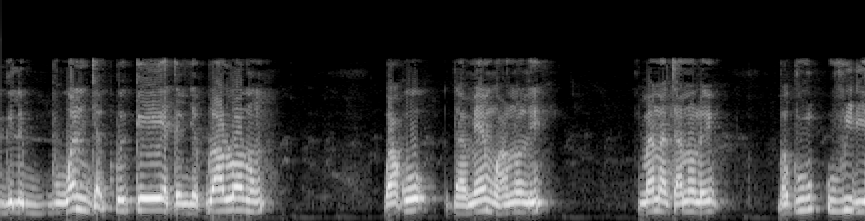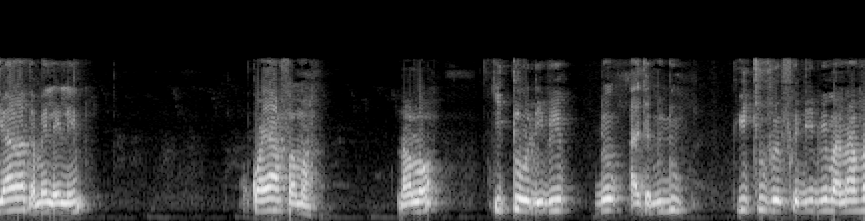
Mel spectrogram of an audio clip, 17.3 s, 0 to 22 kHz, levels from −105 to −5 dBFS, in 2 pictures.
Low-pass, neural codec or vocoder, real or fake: 7.2 kHz; none; real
